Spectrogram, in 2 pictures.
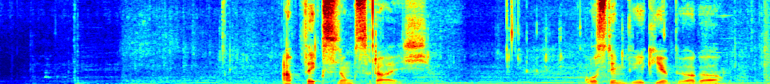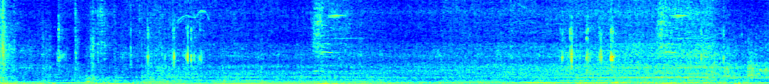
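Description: A car engine revs and roars as the car speeds up.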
